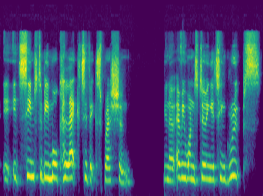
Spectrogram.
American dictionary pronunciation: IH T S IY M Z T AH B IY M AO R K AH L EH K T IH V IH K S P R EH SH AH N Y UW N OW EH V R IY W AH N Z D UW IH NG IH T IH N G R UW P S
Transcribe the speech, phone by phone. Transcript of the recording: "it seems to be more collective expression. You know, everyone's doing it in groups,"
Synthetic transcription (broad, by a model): IH T S IY M Z T AH B IY M AO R K AH L EH K T IH V IH K S P R EH SH AH N Y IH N OW EH V R IY W AH N Z D UW IH NG IH T IH N G R UW P S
